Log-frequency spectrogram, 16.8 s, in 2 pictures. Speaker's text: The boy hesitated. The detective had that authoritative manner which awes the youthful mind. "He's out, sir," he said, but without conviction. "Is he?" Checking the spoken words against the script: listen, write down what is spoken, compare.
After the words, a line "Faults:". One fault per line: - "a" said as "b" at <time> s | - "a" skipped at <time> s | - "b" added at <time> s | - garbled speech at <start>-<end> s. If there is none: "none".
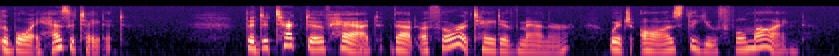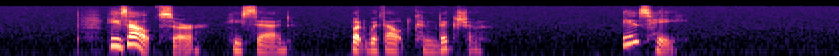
The boy hesitated. The detective had that authoritative manner which awes the youthful mind. "He's out, sir," he said, but without conviction. "Is he?"
Faults:
none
